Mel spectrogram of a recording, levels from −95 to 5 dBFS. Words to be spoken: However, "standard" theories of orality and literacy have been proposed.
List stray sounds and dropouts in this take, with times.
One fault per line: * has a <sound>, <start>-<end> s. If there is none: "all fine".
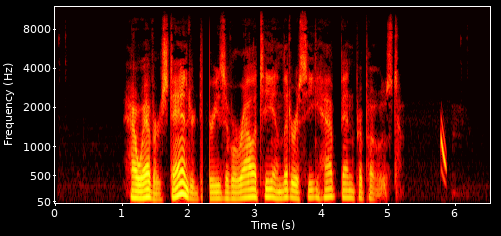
* has a dropout, 2.2-2.3 s
* has a chirp, 5.8-5.9 s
